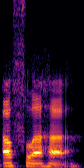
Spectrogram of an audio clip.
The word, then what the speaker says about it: Aflahah: Aflaha. Bacanya apa nih?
